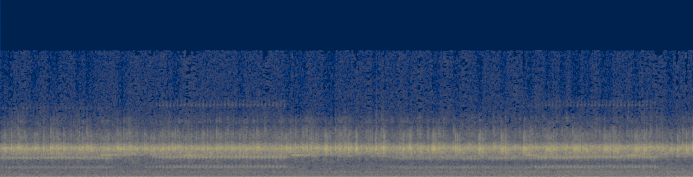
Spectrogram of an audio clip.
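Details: Nighttime swamp chorus of tree frogs in backwoods North Carolina: a continuous shrill, pulsing wall of high trills, with softer mid-pitched notes rising briefly at times and a constant low rumble underneath.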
